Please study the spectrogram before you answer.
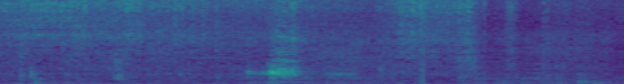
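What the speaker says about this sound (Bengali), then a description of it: "এখন এই পিঠটা ভাজা হয়ে গেছে, আবার উল্টে দিলাম।" A radish paratha fries in oil on a pan, giving a soft, continuous sizzle with light scraping and stirring sounds as it is pressed and flipped.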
